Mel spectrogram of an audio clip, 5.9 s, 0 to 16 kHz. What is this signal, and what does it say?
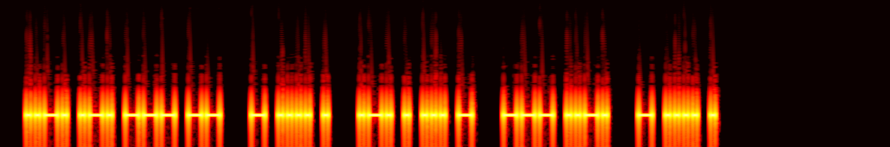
Morse code, heard as a keyed tone, about 40 wpm, 700 Hz. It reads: FROM THE REST OF THE
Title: Sets of 5 Words 40wpm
